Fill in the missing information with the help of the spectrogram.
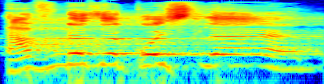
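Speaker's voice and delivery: loud, high-pitched cry to a father; calling out. Acted. Son calls to his father in anguish, calling out. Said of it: "ডাক দিয়া কয়".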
